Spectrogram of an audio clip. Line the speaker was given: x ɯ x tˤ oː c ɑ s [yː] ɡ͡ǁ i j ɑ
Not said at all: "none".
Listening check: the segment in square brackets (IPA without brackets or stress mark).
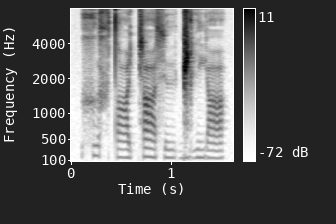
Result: yː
